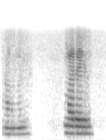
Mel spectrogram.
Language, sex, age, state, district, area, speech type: Telugu, male, 18-30, Andhra Pradesh, Anakapalli, rural, conversation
